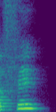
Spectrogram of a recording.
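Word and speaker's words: fille: य पर लिखा है एफ आई डबल एल तो इसको हम प्रोनाउंस करेंगे फी कैसे बोलोगे फी आई डब ए को प्रोनाउंस करेंगे ई करके तो क्या प्रस क्या प्रोनंसिएशन हुआ इसका फी क्या हुआ फी इसका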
